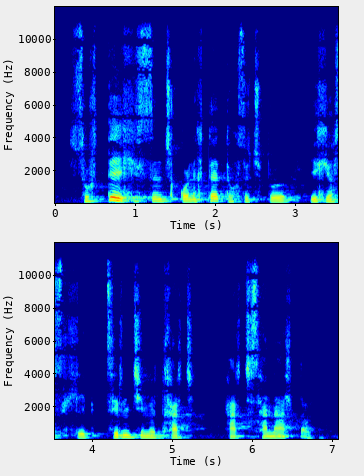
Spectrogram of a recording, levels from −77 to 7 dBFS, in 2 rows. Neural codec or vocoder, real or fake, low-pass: none; real; 10.8 kHz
